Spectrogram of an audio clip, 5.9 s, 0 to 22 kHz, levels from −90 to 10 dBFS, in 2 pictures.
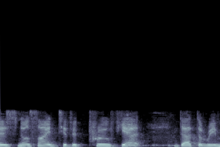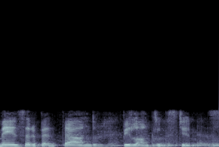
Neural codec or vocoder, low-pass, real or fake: codec, 24 kHz, 0.9 kbps, WavTokenizer, medium speech release version 1; 5.4 kHz; fake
